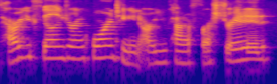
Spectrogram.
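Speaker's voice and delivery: ordinary delivery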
